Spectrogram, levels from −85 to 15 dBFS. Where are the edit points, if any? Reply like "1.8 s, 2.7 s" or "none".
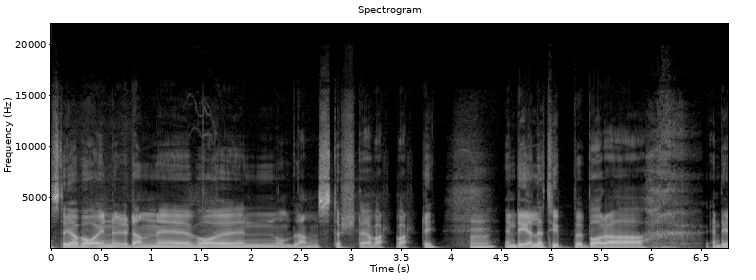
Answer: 2.7 s, 3.5 s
